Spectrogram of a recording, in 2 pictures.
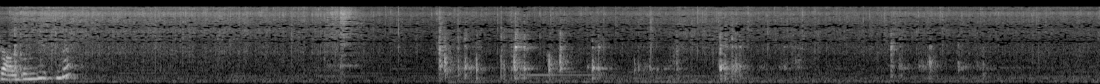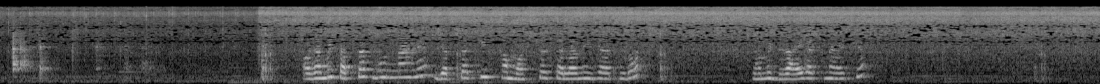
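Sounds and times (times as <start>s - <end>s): vegetables sizzling in oil: 0.0s - 22.0s
vegetables clattering into pan: 4.4s - 8.1s, 8.8s - 10.0s, 11.1s - 12.7s.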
